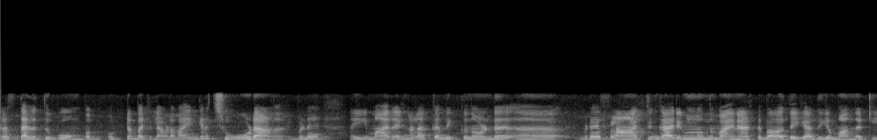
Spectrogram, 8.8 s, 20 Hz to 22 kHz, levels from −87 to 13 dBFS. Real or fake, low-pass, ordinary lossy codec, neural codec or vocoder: real; 7.2 kHz; none; none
